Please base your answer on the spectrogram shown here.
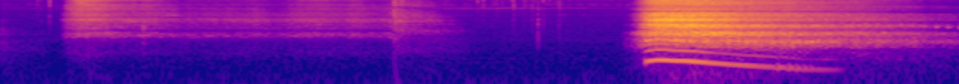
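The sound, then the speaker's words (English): A deep breath during a guided relaxation exercise: a soft, slow inhale of about two seconds, a short silence, then a loud voiced sighing exhale whose tone falls in pitch as it fades. “So just take a deep breath in.”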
